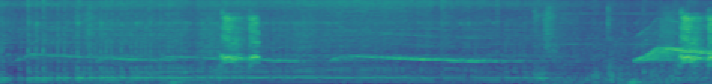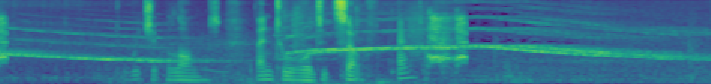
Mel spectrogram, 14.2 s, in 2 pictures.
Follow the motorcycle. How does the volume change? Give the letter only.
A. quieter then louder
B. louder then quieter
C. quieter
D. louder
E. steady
C.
